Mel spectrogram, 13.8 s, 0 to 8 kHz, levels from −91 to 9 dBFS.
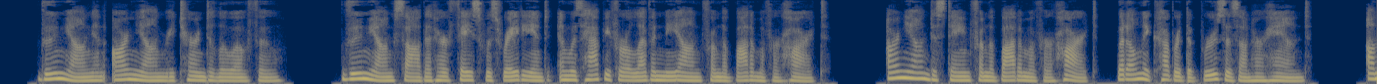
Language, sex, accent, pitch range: English, female, American, 130-160 Hz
